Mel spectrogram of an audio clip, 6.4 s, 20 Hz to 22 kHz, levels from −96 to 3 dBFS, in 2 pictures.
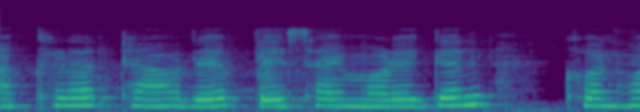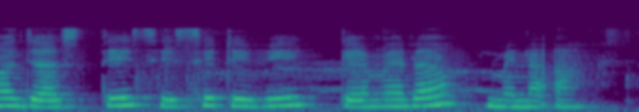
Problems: none marked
